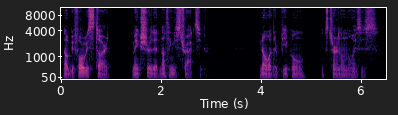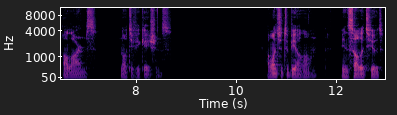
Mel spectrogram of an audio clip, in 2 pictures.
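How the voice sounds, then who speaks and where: A man leading a guided meditation as a teacher, speaking calmly and deliberately with frequent pauses. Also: rumbling low.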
